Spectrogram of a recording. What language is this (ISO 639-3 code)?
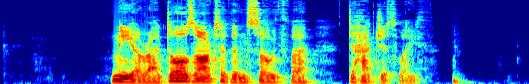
cor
